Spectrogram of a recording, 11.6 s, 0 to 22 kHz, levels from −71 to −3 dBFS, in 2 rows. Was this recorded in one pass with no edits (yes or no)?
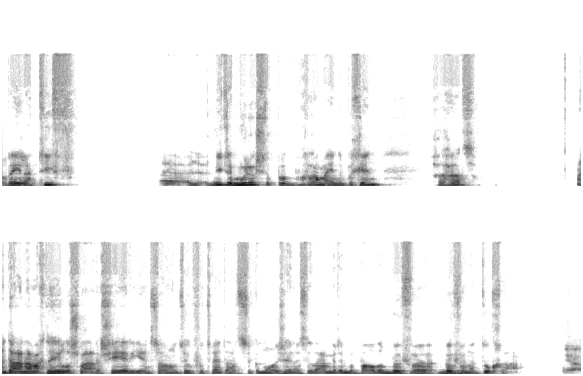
yes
